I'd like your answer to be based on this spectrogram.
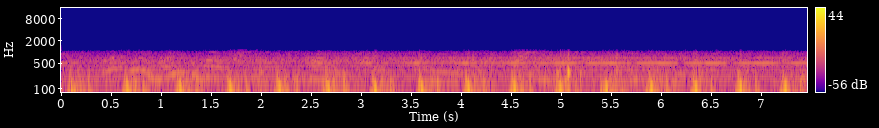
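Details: Tachycardia.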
